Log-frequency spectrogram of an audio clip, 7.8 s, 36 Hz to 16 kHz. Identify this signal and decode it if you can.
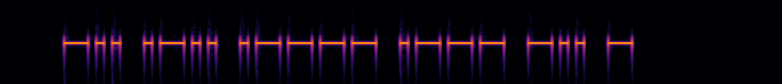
Morse code, heard as a keyed tone, about 15 wpm, 700 Hz. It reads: DL1JDT
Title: DXCC-100 Call Signs - 6 Characters - Repeated 3x - 15wpm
